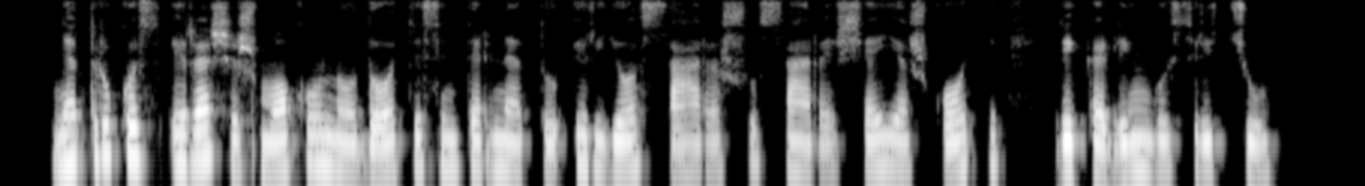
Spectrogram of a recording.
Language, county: Lithuanian, Šiauliai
